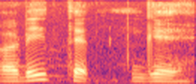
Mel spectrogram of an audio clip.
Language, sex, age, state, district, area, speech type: Santali, male, 45-60, Odisha, Mayurbhanj, rural, spontaneous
